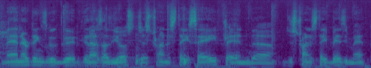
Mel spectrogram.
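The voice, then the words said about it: Soft, smooth low voice. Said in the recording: “you have a soft, sexy voice”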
